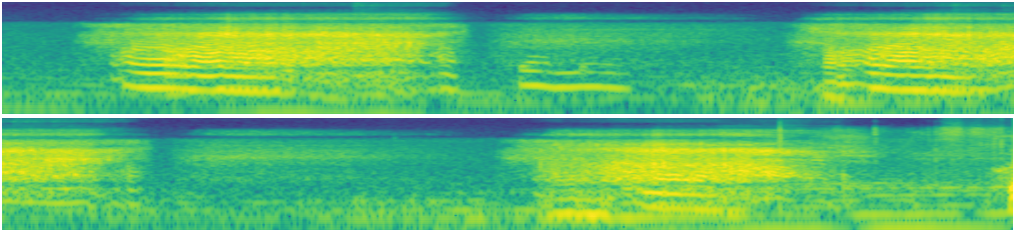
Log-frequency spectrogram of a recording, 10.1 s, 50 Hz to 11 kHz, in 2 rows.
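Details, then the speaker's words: A sleeping 12-year-old girl at 1 a.m. snores loudly enough to keep the household awake: rattling, partly tonal snores on each in-breath, about 17 breaths a minute, with quieter breathing between them. Heavy snoring. "Juro por Dios que me gustaría que me torturen, que me saquen las uñas con una pinza, que me den el electroshock y no escuchar a esta piba. No nos deja dormir, es la 1 de la madrugada."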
